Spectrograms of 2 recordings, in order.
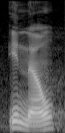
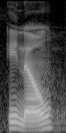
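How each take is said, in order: Both takes have the same delivery.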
